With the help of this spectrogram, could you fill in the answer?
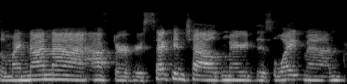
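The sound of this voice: A woman with an American accent, medium pitch and little pitch movement, at a fairly slow pace. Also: fairly bright tone.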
